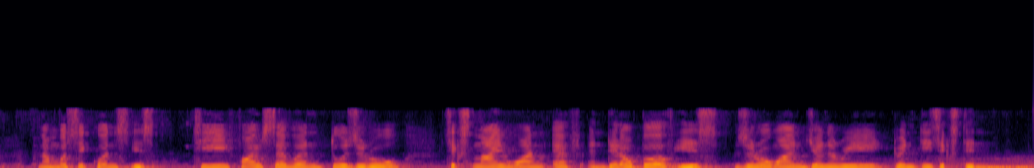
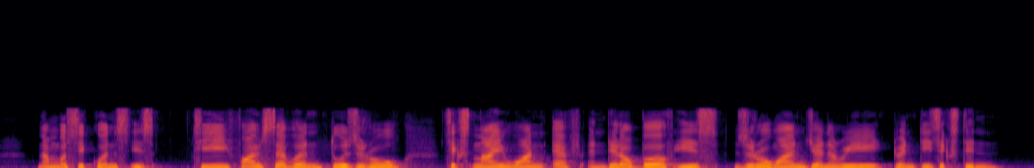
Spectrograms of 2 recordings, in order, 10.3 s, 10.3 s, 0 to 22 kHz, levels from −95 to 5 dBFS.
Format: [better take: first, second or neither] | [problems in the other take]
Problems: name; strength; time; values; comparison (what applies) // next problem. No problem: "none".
second | background sound (Crowd); 13 dB below the speech // room echo; dies away in 0.5 s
